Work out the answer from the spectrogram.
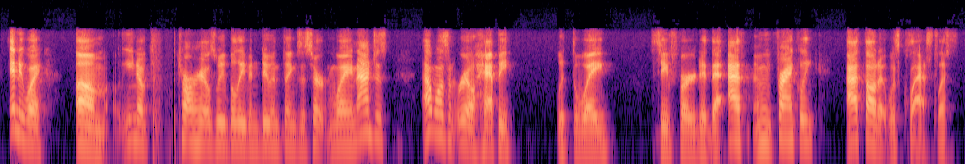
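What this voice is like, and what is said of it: Imitates another person's voice, Texas-tinged accent. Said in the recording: “Give me Mack Brown saying Steve Spurrier is classless ... my accent's slightly different because I picked up a Texas accent once I got to Texas”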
